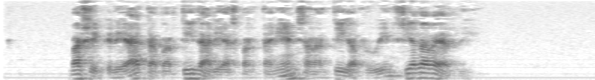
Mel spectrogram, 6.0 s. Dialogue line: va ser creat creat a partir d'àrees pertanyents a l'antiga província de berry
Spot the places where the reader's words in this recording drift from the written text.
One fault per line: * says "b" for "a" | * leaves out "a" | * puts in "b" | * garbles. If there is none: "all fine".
* leaves out "creat"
